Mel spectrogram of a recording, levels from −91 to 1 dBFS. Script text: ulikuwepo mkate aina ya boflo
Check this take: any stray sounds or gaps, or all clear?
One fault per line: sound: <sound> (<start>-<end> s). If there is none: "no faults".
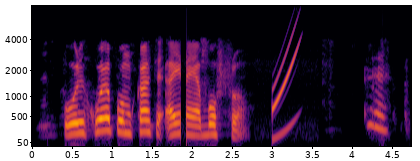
sound: dropout (1.9-1.9 s)
sound: chirp (3.0-3.4 s)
